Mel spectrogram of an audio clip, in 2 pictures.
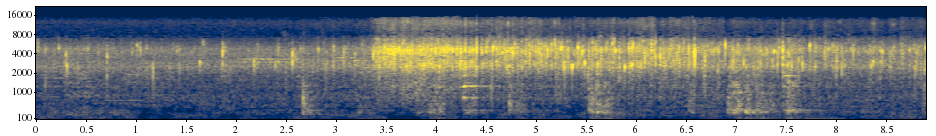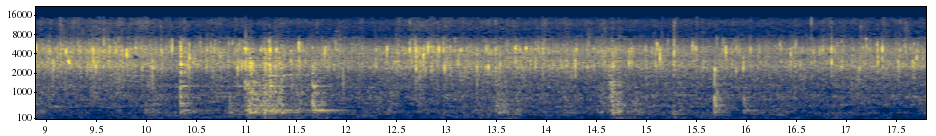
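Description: Sliced onions, green chillies, bay leaves and cinnamon sizzling in hot oil in an aluminium kadai, stirred with a wooden spatula that scrapes and knocks against the pan. The sizzling grows louder about three seconds in.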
